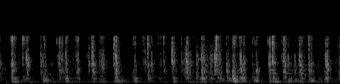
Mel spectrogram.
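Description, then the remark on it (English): Rapid, dense clatter of keys on a computer keyboard, a fast irregular stream of clicks that keeps up without pause, moderately loud, with no voices. “Furious typing.”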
